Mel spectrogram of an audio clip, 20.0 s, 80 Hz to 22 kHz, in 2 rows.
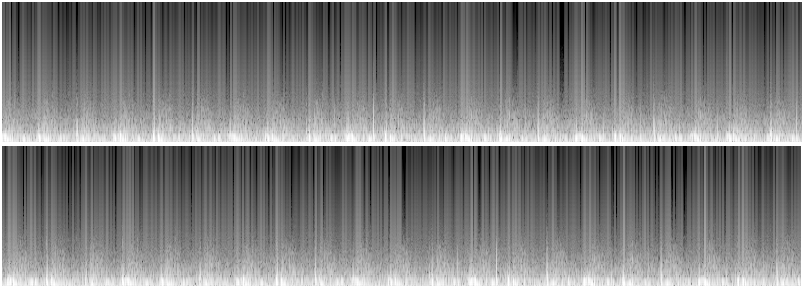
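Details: Womb sound played as a baby sleep aid: steady low thumping heartbeat, about 125 a minute, under a constant whooshing white-noise rush; heartbeat.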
